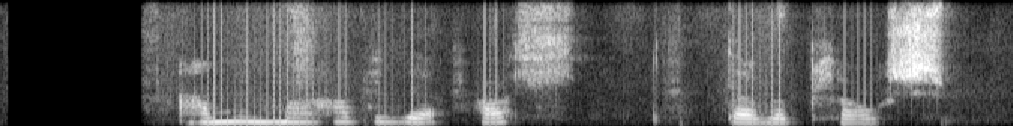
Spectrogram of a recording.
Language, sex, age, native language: Icelandic, female, 9, Icelandic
